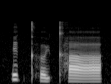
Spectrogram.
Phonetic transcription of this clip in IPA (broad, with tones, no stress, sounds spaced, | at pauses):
ɪ˥ k̚ t̪ʰ ɵ˨ ɥ kʰ aː˨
